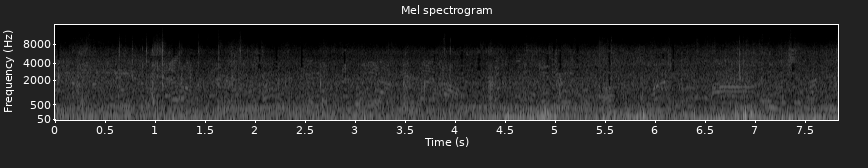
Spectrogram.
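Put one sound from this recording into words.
Many pigeons coo and flutter close by.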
